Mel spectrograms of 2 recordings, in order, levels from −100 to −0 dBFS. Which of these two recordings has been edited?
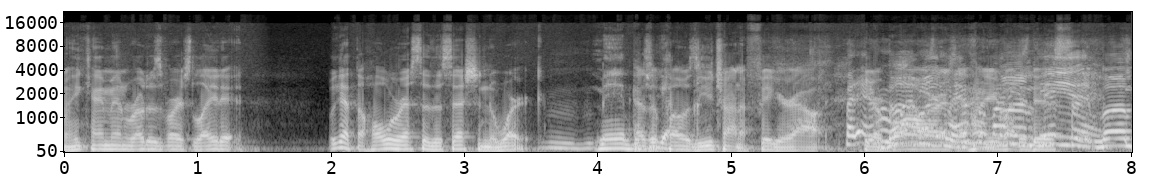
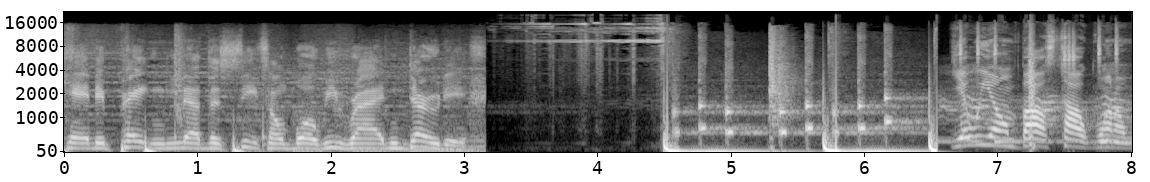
second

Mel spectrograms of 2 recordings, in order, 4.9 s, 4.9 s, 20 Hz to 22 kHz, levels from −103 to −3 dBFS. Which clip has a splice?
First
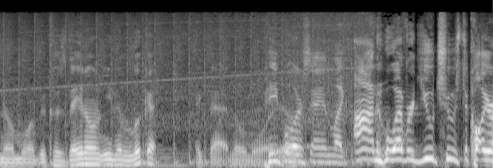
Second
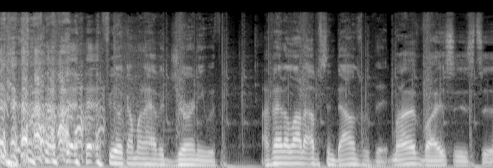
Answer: second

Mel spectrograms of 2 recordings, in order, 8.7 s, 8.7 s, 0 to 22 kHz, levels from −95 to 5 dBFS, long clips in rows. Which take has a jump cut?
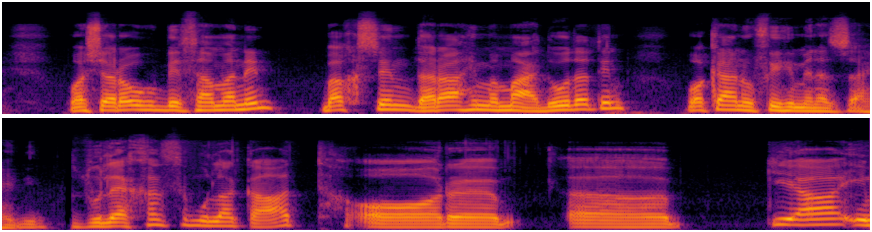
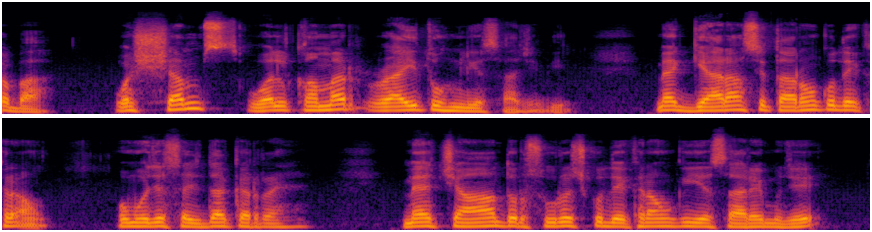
first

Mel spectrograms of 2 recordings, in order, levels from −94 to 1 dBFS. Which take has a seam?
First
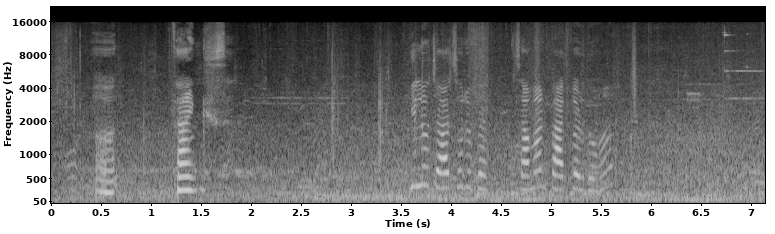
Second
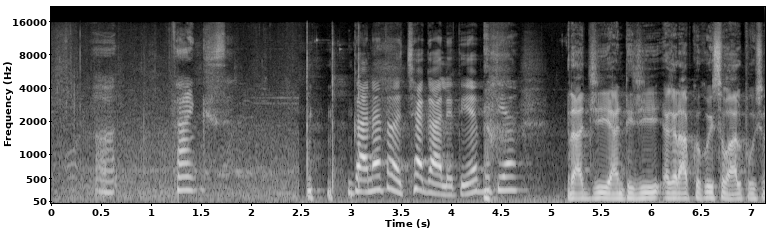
second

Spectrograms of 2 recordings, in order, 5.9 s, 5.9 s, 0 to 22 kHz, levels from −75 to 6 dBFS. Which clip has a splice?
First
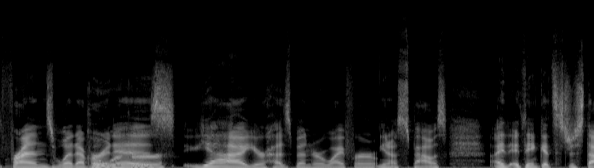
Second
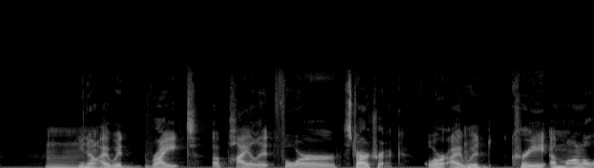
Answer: second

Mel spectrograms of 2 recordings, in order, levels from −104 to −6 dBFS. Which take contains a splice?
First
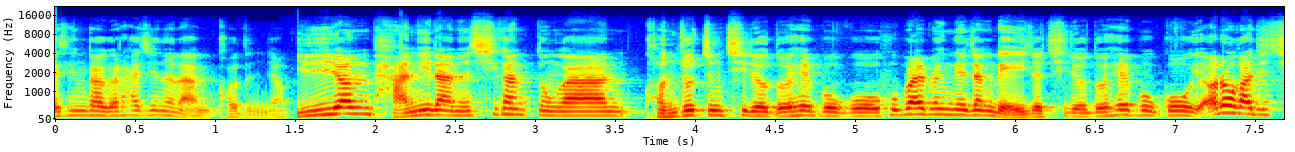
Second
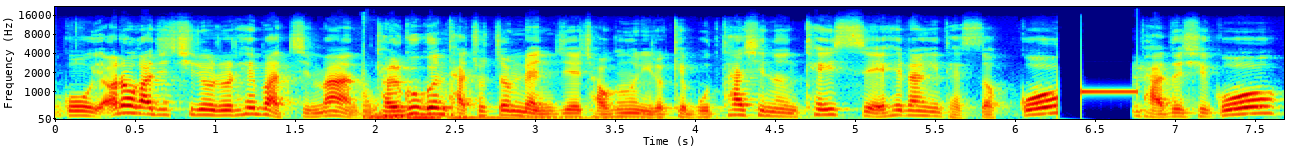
first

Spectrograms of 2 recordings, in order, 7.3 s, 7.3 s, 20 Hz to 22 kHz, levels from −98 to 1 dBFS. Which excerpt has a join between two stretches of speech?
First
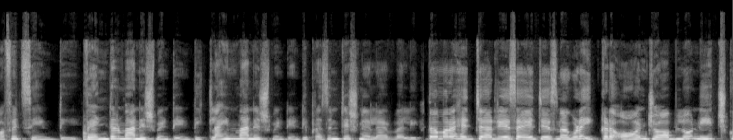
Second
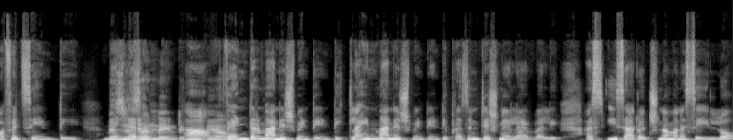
first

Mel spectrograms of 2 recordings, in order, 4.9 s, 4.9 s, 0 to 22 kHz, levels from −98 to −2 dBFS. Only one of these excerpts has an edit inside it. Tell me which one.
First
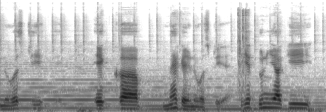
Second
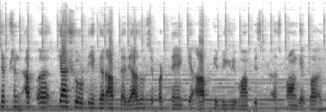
first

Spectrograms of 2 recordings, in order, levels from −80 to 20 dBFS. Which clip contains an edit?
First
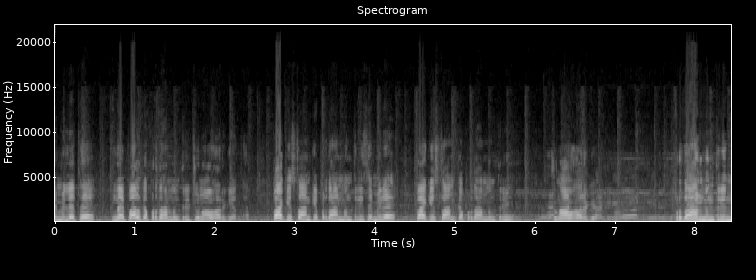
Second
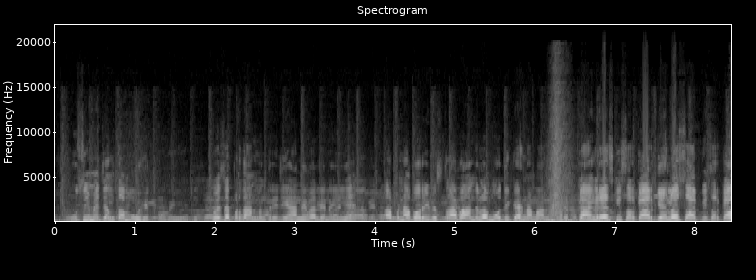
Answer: second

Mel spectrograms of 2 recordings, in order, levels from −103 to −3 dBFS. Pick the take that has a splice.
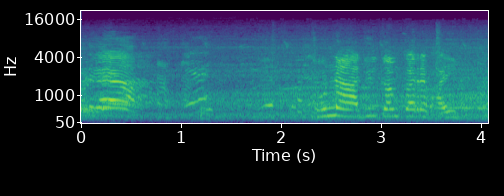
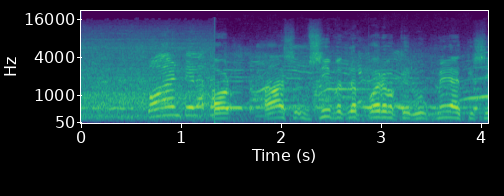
second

